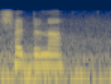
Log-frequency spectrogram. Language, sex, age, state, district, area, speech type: Punjabi, female, 30-45, Punjab, Pathankot, urban, read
